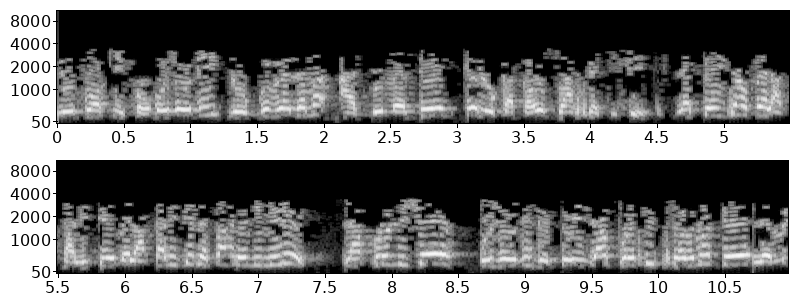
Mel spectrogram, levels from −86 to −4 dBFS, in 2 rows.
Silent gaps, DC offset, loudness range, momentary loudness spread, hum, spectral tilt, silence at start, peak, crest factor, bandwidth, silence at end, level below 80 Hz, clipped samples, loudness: none; under 0.1%; 1 LU; 6 LU; none; -9 dB/octave; 0 s; -4 dBFS; 12 dB; 3.5 kHz; 0 s; -78 dBFS; under 0.1%; -17 LUFS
